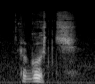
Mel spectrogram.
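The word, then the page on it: rguch: San Lucas Quiaviní Zapotec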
